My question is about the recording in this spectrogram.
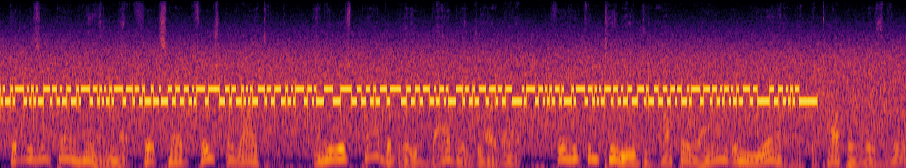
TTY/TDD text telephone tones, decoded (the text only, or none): … WERE QUIETLY NEGOTIATING A MERGER WHILE DAVIS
